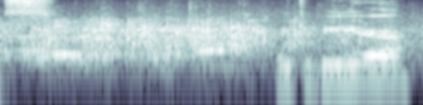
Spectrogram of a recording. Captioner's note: audience applause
